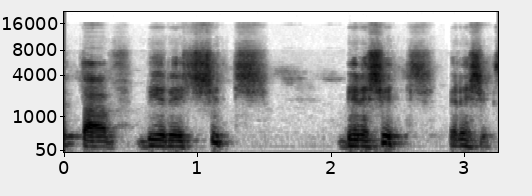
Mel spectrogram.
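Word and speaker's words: בְּרֵאשִׁית: Aí o shin e o irikiot e o tav, bereshit, bereshit, bereshit. Você fala mais rápido o cheval de bereshit, bereshit, entendeu? Então, o E, ele é bem rapidamente pronunciado.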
